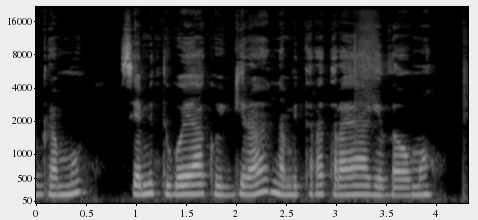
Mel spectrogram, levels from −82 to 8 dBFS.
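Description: Nothing technically wrong turns up anywhere in this short piece of speech, so there's really nothing to flag here.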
